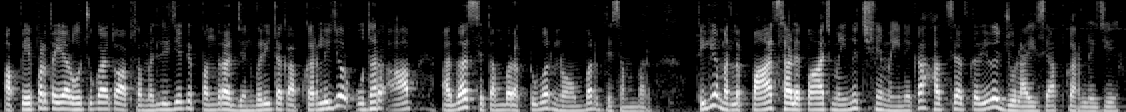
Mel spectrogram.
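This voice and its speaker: A young man with a fairly high voice coaches exam candidates in a relaxed, talky way. He repeats his main points and keeps checking in with his listeners. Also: brisk. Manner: direct, repetitive coaching, frequent "theek hai" check-ins. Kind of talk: casual exam-prep advice talk.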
